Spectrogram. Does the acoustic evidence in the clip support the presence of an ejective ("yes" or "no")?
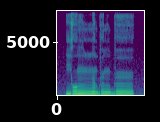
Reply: no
